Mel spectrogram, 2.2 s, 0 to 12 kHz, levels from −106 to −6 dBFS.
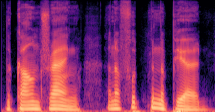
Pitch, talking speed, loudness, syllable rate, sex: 100 Hz, 195 wpm, -22 LUFS, 5.9 syllables/s, male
